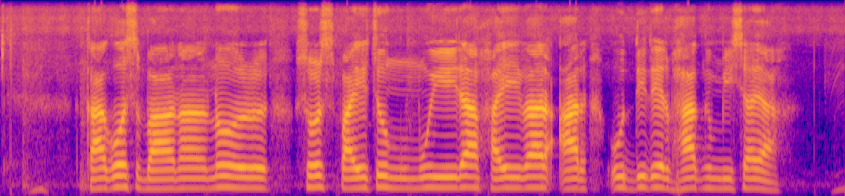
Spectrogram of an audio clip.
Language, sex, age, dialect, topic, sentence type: Bengali, male, <18, Rajbangshi, agriculture, statement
